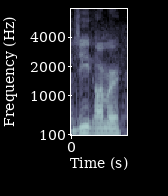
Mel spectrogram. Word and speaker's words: G Armor: So G Armor number 45, that's how you say it, not G number 45.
